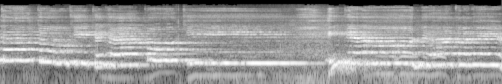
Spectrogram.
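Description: A group of voices singing a song in long held notes that move in phrases, female voices on top with a lower voice part beneath.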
